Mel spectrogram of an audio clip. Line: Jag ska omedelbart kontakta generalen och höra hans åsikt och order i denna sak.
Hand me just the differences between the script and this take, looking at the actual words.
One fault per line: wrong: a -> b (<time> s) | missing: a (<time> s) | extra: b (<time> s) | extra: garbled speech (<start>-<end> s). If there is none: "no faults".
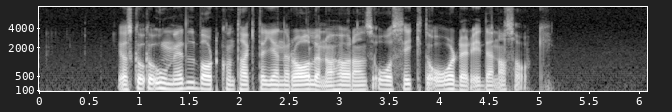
extra: ska (1.0 s)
